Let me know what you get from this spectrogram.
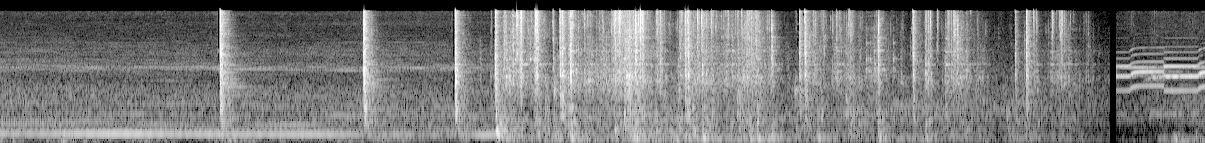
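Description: A train passing over the crossing: a steady low engine note fades out, then a rapid clatter of wheels on the rails runs for several seconds. It cuts off abruptly near the end, giving way to music with a bright repeating melody.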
